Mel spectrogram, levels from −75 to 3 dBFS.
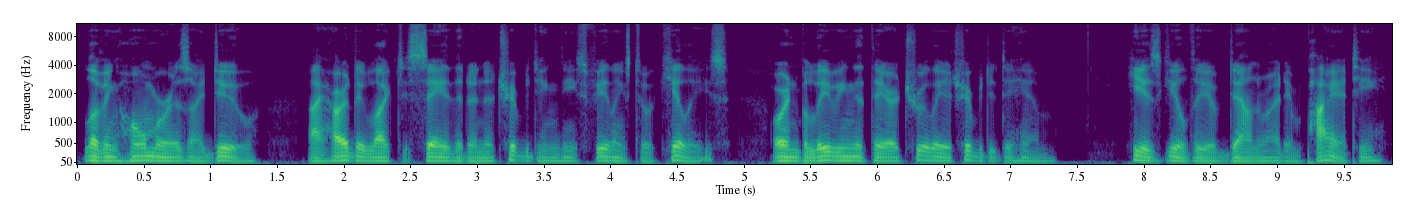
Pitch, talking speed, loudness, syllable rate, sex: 85 Hz, 200 wpm, -21 LUFS, 6.1 syllables/s, male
